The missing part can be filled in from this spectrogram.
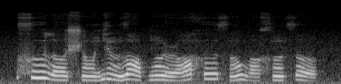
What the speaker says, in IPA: x u˥ l o˩ ʃ ɔ̃˩ ɡʲ ũ˥˩ ð ɔ˥˩ b õ˧ ɹ ɔ˩˥ h u˥ θ ɔ̃˩˥ w ɔ˩ x õ˧ θ o˥˩

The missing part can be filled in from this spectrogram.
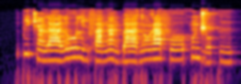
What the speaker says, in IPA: p i˦ t͡ʃ ã˨ l aː˨ l oː˦ l i˨ f a˨ ŋ ã˦˨ ɡ͡b aː˨ d ɔ̃˧ ɣ a˦ f oː˧ h ũ˦ d͡ʒ o˨ k ɨ˨

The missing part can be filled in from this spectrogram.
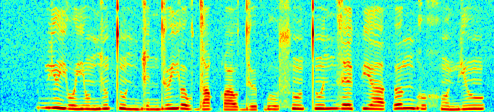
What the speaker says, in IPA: bʲ ũ˦˨ j u˨ j ũ˨ ɡ ĩ˦ tʷ ĩ˨ ŋ ɡ i˨ n d ʉ˦ j ɵ˨ w d ɐ˦˨ qʷ e˨ w d ʉ˨ ɓ u˨˦ sʷ ɐ̃˦ tʷ ĩ˦ n z e˦ pʲ ɐ˦ | ɵ˦ ŋ ɡ u˨ x ũ˨ bʲ ũ˦

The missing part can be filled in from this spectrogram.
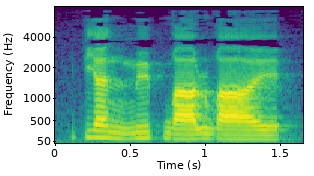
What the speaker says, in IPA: p j ɛ˥˨ n m y˦ p w ä˨˦ ɻ w a˨˩ ɪ̯

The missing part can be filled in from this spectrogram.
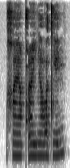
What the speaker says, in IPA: χ ɛ̃ː qʼ ẽ ʎ ẽ lˠ ə tʲ ẽ nʲ

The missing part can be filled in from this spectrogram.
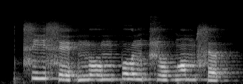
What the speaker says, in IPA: t͡s i˦ s e˨ ʔ n̪ o˧ m p o˥˧ n t͡ɕ o˧ ɡ ɔ̃˥˧ m s ə˨ k̚

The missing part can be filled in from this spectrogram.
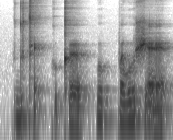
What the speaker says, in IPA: d u tʼ ɛ̰ kː ṵ kʼ ə | u pː ə w u ʃ ɛ̰

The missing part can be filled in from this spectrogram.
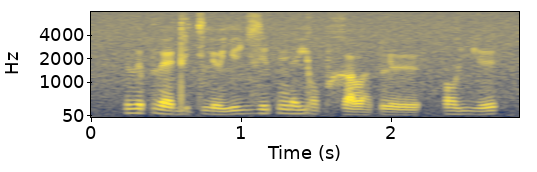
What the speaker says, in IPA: ð ɪ˦ p ð ɛ˨ d i̤˨ tʲ l ø˨ lʲ ə˦ ʎ z i˦ p ŋ ɛ̤˦ j ɔ̤˧ p x ə˨ lˠ ɛ̤˨ p l ø˨ | ɔ̤˧ ʎ ɪ˨˦

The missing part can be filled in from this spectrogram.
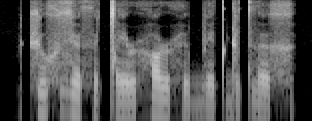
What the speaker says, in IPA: t͡ʃ u x z ʏ θ ʏ ǀ e ɹ h ɔ ɹ h ɨ b e t ɖ ʏ t ð ə x

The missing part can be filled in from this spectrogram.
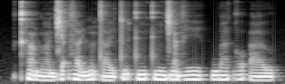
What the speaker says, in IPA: kʰ ã˦˨ b ã˨ d͡ʑ ä˦ ʔ z a̰˦˨ ɪ̯ n ũ˦˨ t a˨ ɪ̯ t ṵ˦˨ t ĩ˦ t ĩ˦ d͡ʑ ã˦˨ z e˦ | w ä˦ ɡ ɔ˦ ʔ a˨ ʊ̯

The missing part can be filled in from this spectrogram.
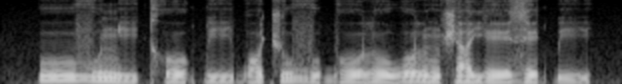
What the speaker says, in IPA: uː˦ v u˦ ɲ iː˨ kʰ oː˨ k͡p iː˨ b ɔ˨ t͡ʃ u˦ v u˨ b oː˨ l o˨ w o˦ l ũ˨ ʃ a˦ j eː˨ z e˦ k͡p i˨

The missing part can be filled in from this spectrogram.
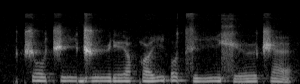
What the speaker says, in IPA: t͡ʃ o t͡ʃ iː d͡ʒ yː ɾʲ eː qʷ iː ʔ o t͡s iː xʲ øː t͡ʃ æ

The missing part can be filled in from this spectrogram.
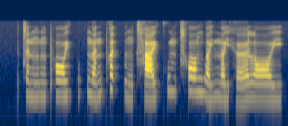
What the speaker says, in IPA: t͡s ɐ˨ n ŋ ɐ˨ ŋ pʰ ɔː˨˧ j kʷ ɪ˨˥ k̚ n̪ ɐ˨˥ n pʰ ɐ˥ t̚ p ɪ˨ ŋ t͡sʰ aː˨˥ j kʷʰ ɐ˥ m t͡sʰ ɔː˥ ŋ w ɐ˨˥ j n̪ ɐ˧ j h œː˨˥ l ɔː˧ j

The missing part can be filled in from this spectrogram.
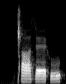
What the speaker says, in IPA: ǁ aː z ɛː x u

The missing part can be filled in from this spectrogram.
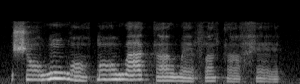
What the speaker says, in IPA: ʃ ɔ̃˧ w ũ˦ w ɔ̃˧ k͡p ɔ̃˦ w a˦ k ã˧ w ɛ̃˨ f ã˧ k ã˨ h ɛ̃˨

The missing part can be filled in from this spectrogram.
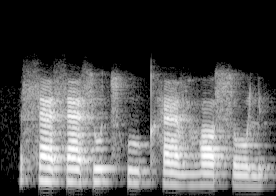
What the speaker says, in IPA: s æ˥˨ s æ˥˨ s u˥˨ t͡sʰ u˧˩ kʰ æ˧˩ v ɦ ɒ˧˩ s o˧˩ lʲ

